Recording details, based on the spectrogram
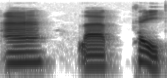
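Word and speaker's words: à la carte: Thì đây là cách viết của tiếng Pháp ha, và đọc là a là kate, ok, allocate.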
